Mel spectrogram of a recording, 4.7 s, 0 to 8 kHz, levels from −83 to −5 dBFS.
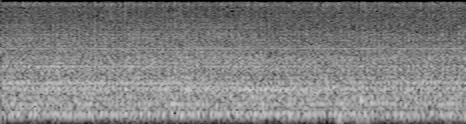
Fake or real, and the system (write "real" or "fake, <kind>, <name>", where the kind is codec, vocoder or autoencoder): real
